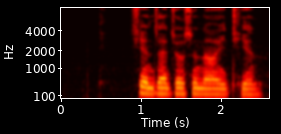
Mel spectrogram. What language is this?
Chinese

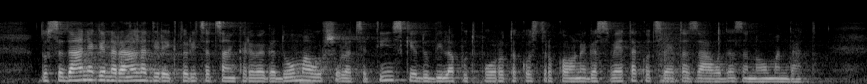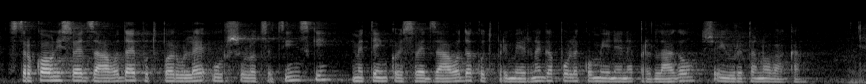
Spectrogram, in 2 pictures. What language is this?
Slovenian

